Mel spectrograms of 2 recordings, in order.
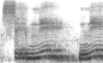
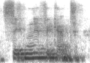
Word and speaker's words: significant: give you for example significant significant um we stress on the second vowel on the second yes on the second vowel so um significant should be stress significant then abnormally normally in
